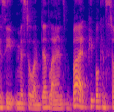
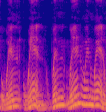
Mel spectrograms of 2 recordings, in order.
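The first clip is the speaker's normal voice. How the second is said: each when climbs higher, pleading and fed up; exasperated repeating; 4 semitones higher, slower than usual. Real, not acted. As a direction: hammer the question, rising each time.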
